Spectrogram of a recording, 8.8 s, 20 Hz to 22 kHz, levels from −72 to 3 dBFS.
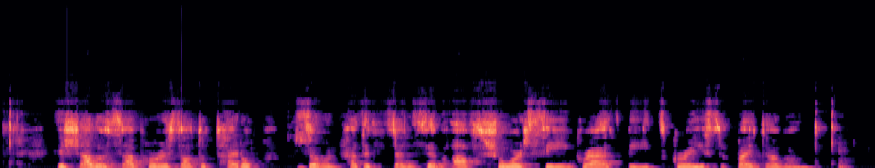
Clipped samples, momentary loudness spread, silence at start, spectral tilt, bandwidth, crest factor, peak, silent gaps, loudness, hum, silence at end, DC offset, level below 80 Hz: under 0.1%; 11 LU; 0.05 s; -2.5 dB/octave; 11 kHz; 18 dB; 0 dBFS; none; -16 LUFS; none; 0.25 s; under 0.1%; -56 dBFS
